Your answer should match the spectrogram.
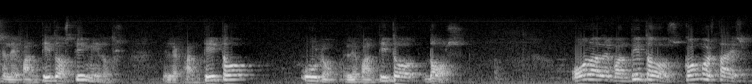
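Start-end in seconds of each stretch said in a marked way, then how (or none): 1.6-7.4 higher, sing-song greeting to little ones; reading to a toddler. Pretend. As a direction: coo at the little elephants. Sweet voice greeting toy elephants.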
